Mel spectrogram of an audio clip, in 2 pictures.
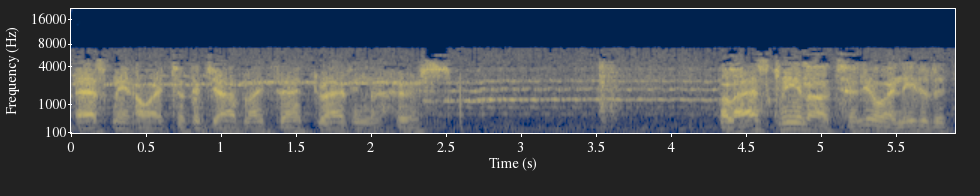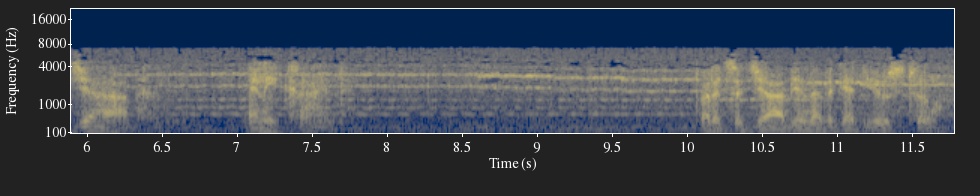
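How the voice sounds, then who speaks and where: A man's voice: low voice, expressive, measured pace, long pauses, music in the background. A man playing a wisecracking, jittery hearse driver in 1940s radio noir, with a punchy, slangy delivery, on a muffled old broadcast. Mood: weary, brooding. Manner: hard-boiled, slangy, punchy.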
